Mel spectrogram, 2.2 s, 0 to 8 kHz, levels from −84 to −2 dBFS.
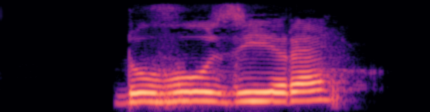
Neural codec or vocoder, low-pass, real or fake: vocoder, 44.1 kHz, 128 mel bands every 256 samples, BigVGAN v2; 7.2 kHz; fake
